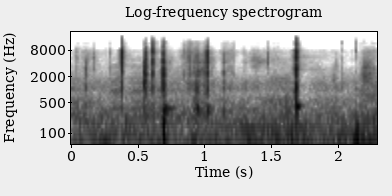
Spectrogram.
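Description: Thin plastic water bottle crinkling and clicking as it is handled: a string of sharp crackles, the loudest one near the end.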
